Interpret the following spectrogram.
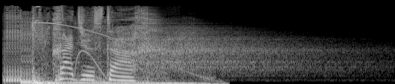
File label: ID SWEEP female; COMBLAGES RADIO STAR; PLEIN COEUR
